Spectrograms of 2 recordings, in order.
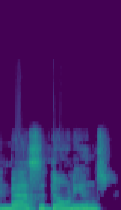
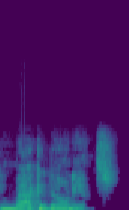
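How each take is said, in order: First: The c is said as an s sound. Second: The c is said as a k sound. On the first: This is how most people say it. "Most people say Macedonians" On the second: This is how a favorite historian says it. "Mac with a K, like the sound"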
